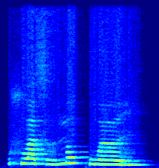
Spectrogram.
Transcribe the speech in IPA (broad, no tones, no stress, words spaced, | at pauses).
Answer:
sʷasə̤ nɔkwœi̯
